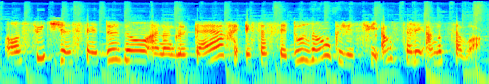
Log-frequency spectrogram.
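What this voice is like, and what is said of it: Italian accent speaking French. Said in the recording (French): “vous avez un accent quand même ... Je suis italienne.”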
